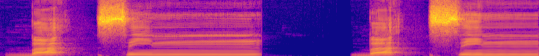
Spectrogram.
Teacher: اس لفظ کو جب آپ نے پڑھا جیسے بَسِن، تو سین کو پڑھتے ہوئے آخر میں جو نون ہے، نون کی ادائیگی کرتے وقت آپ نے غور کیا ہوگا کہ زبان تالو سے لگی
